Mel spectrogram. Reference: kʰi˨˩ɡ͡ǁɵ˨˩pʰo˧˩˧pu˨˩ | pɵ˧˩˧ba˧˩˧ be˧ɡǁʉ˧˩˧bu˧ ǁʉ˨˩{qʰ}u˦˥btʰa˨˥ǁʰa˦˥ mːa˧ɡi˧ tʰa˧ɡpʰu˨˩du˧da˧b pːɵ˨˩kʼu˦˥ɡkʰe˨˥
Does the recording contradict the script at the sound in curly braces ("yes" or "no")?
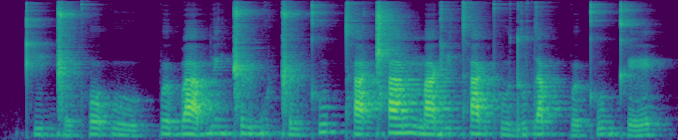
yes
